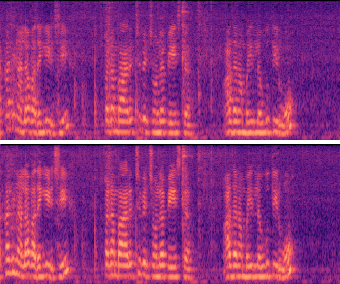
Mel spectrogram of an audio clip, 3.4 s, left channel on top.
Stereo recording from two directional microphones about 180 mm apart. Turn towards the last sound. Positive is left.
turn(degrees=-40)  # may be behind; listen again after turning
